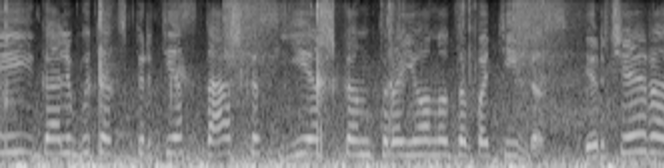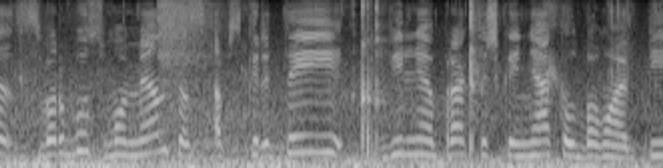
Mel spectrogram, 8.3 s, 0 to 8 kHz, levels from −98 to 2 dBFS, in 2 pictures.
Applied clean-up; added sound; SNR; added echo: none; Chewing, mastication + Hi-hat; 13 dB; none.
